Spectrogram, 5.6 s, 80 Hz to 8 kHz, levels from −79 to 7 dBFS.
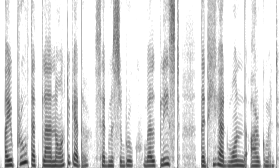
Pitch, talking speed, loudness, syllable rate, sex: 225 Hz, 170 wpm, -19 LUFS, 5.2 syllables/s, female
